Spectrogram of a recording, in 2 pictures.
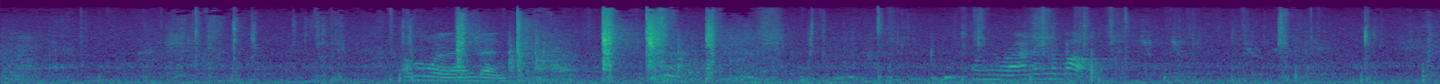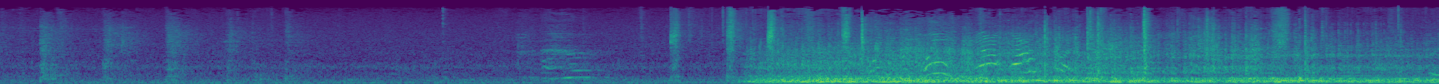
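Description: Scattered light clicks and faint voices, then near the end a vehicle engine starts running loudly with a steady low hum.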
